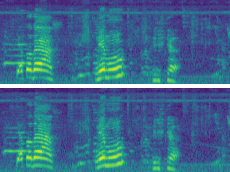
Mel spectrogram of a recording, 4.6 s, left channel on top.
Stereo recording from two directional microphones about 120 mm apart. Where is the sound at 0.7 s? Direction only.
10° left (ahead or behind).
